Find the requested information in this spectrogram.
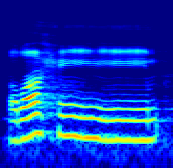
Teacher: را کو موٹا ادا کرنا ہے، ہا کو یا کے ساتھ ملانا ہے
